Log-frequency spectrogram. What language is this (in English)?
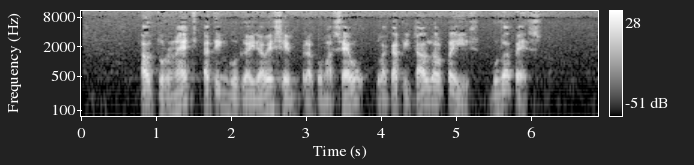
Catalan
